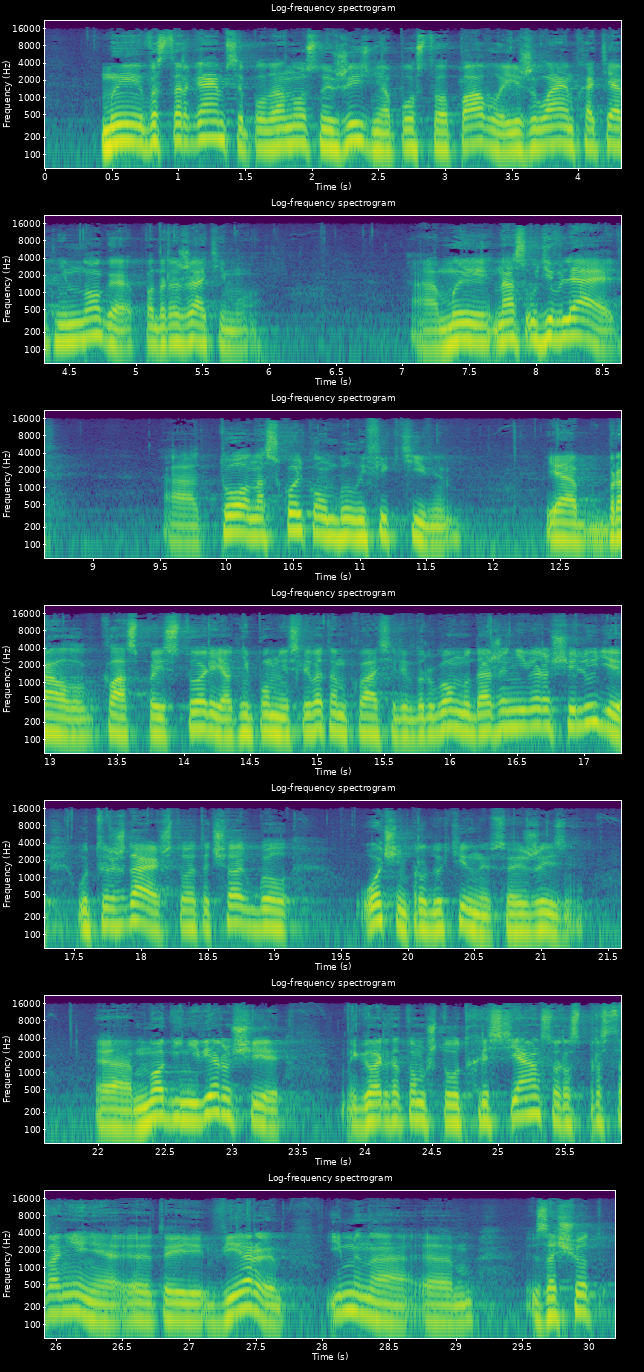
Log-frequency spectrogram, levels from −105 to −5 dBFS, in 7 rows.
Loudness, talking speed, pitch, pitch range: -19 LUFS, 130 wpm, 135 Hz, 125-155 Hz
